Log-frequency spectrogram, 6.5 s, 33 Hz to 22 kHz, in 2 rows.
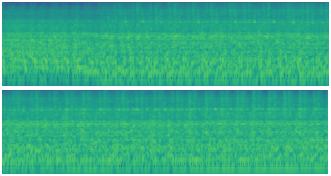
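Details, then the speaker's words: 1983 Ford E350/Econoline RV V8 with blown head gasket, white coolant smoke, coolant drained, driven needing left-foot braking to keep running: loud, uneven low rumble with unsteady beat as cylinders drop in and out. "So I did have to do some left foot braking to keep this thing running. It's running pretty rough."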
